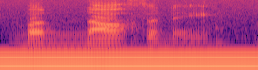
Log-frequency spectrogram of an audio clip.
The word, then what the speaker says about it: monophony: the first syllable and monophony Accent on the second syllable basically the first is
